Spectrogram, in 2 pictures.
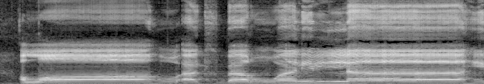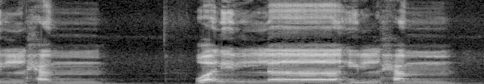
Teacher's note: ketika berhenti pada akhir dari lafaz takbir ini, huruf dalnya tidak nampak ya.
